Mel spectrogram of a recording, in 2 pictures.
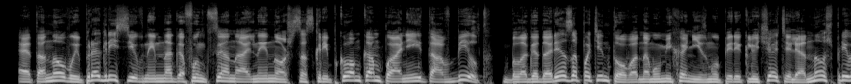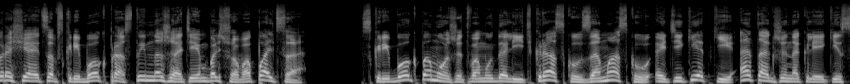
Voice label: russian; toughbuilt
